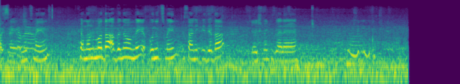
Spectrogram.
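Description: A young woman talks with animation close to a phone microphone.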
